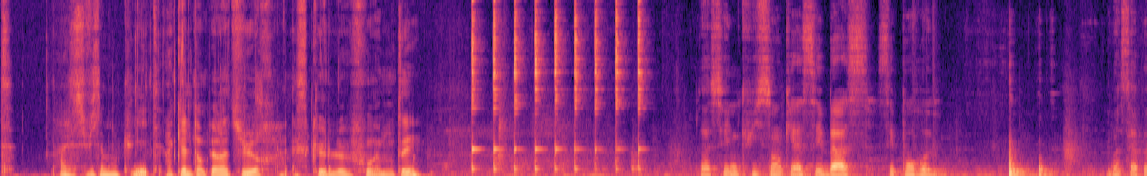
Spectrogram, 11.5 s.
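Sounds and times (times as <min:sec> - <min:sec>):
speech: 0:00.6 - 0:04.4, 0:07.0 - 0:09.6, 0:11.1 - 0:11.4
fired clay roof tiles struck to test their firing: 0:04.7 - 0:06.6.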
